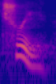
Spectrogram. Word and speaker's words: three: radio according to ATP6-2.53 is still supposed to be pronounced tree, like a spruce tree.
